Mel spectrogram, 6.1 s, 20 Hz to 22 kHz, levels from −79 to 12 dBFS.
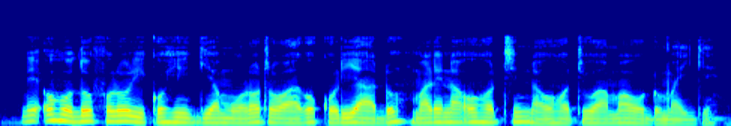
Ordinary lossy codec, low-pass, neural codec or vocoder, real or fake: none; none; codec, 16 kHz, 16 kbps, FreqCodec, larger model; fake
